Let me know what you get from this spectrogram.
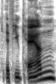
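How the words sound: It is said as a flat statement.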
